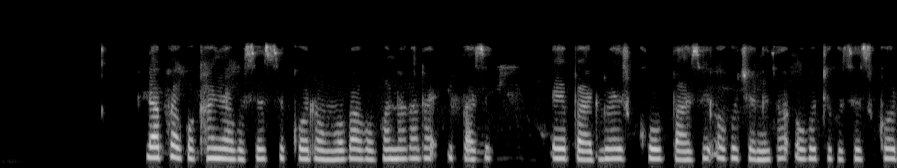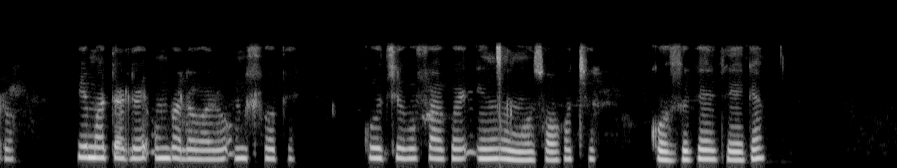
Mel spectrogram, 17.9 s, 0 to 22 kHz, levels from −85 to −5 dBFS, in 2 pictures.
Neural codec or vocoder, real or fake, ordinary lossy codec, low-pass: none; real; Opus, 16 kbps; 7.2 kHz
